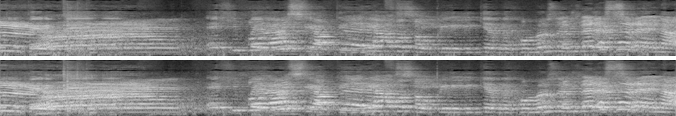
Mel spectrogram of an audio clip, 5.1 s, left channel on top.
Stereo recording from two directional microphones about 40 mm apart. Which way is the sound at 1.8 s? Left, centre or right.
Left.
